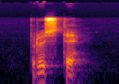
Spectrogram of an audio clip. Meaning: nominative/accusative/genitive plural of Brust: breasts
- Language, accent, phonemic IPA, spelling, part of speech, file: German, Austria, /ˈbʁʏstə/, Brüste, noun, De-at-Brüste.ogg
